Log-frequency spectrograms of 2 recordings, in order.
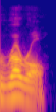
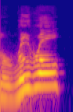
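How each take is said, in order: First: It is said in a plain American way. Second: It is said in a British-sounding way.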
